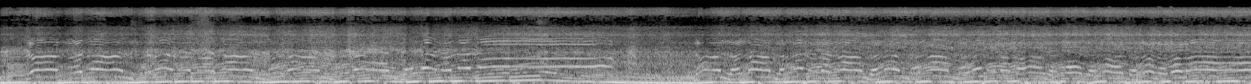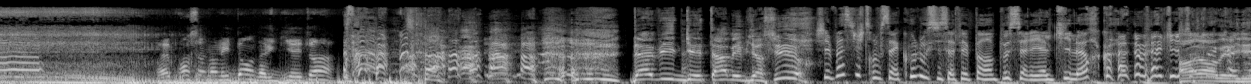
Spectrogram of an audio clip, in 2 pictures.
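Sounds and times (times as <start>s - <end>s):
laughter: 0.0s - 13.0s, 15.9s - 19.6s, 23.2s - 25.0s
chainsaw playing a song melody: 0.0s - 14.1s
speech: 14.4s - 25.0s.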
